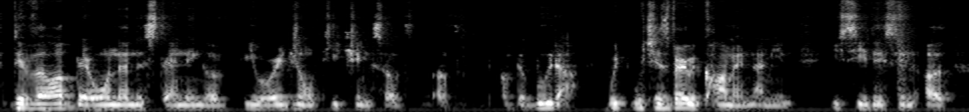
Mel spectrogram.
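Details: Adult man with lifelong stuttering, formerly severe, now managed with meditation so it is barely audible; stuttering.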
